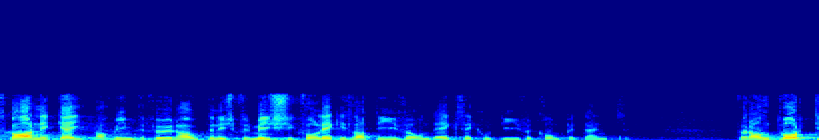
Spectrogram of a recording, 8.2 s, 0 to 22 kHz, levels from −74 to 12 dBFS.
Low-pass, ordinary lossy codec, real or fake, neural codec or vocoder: 7.2 kHz; none; real; none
